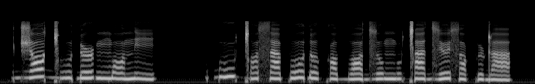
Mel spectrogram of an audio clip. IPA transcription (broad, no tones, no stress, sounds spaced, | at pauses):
d͡ʒ ɒ ɡ͡ǀ u ɗ ə˞ ŋ͡m ɔ n i | ɓ u ɡ͡ǀ ɒ s a p o ɗ ɤ k ɒ b ɒ d͡z o ŋ u ǀ a d͡z ø s ɒ k ø ɖ a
